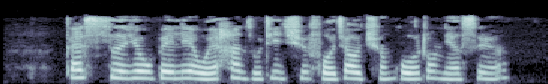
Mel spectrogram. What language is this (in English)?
Chinese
